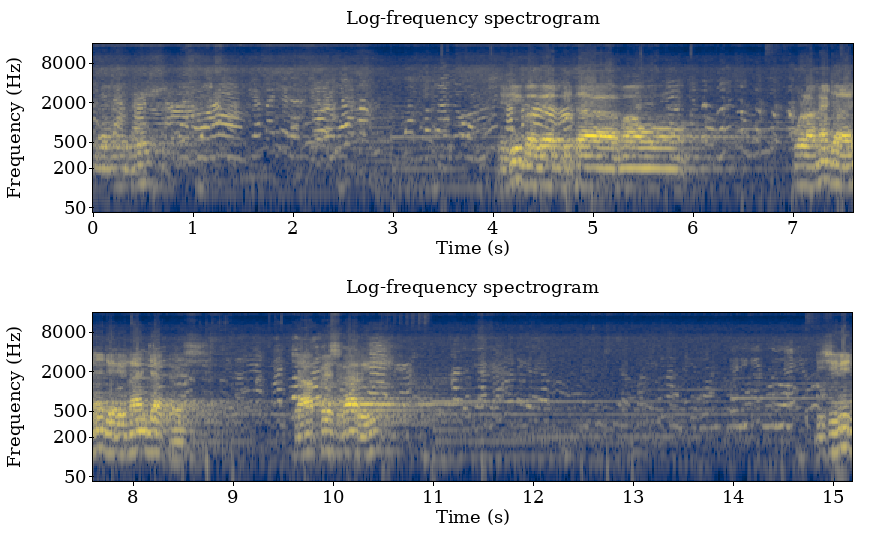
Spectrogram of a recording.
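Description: Young women and men talk and chat nearby.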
